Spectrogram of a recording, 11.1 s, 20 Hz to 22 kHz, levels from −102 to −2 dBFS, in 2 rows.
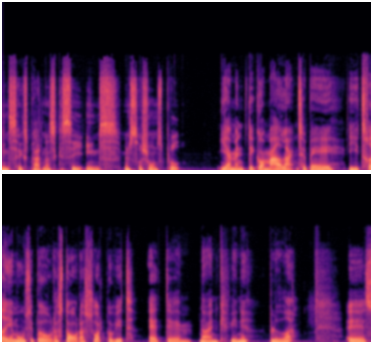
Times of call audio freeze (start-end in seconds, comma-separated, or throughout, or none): none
